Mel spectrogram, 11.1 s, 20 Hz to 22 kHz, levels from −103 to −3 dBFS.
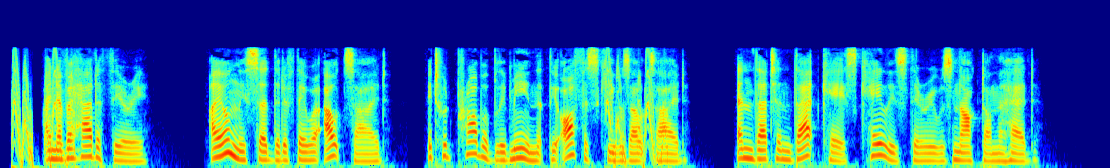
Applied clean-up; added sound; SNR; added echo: neural mask model Resemble Enhance denoiser.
